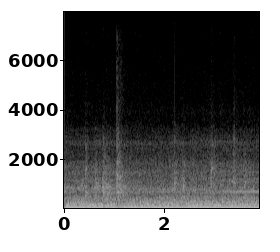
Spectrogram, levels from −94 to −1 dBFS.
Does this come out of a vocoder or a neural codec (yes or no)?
no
